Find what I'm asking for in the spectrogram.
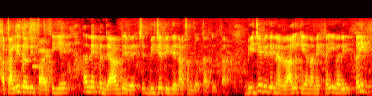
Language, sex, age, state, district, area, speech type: Punjabi, male, 30-45, Punjab, Fazilka, urban, spontaneous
